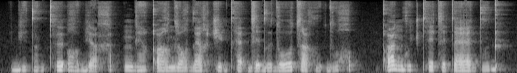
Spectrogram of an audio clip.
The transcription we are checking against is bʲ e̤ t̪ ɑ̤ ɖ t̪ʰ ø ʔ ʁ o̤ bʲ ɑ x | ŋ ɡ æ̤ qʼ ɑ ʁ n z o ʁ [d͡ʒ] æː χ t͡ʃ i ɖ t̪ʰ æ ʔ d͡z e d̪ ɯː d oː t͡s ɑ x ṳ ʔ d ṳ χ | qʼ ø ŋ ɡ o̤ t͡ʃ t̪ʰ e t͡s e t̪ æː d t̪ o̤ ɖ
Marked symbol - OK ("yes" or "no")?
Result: no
